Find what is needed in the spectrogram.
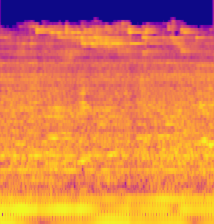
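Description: Live rock band holding a steady, sustained low chord, with no drum hits.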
